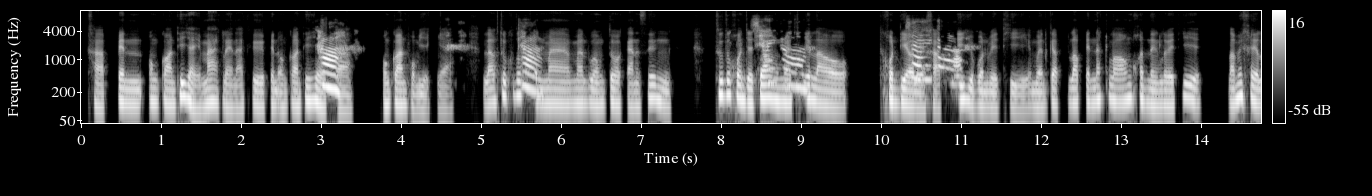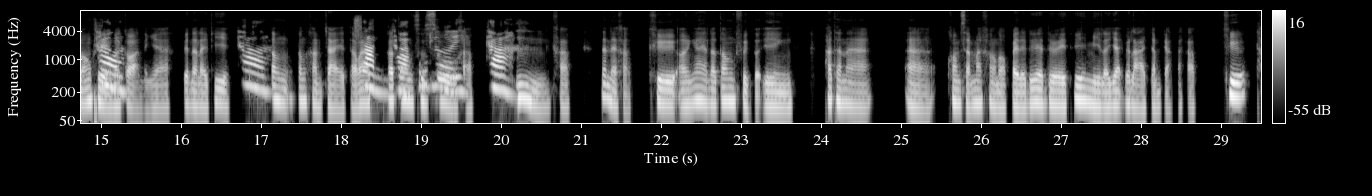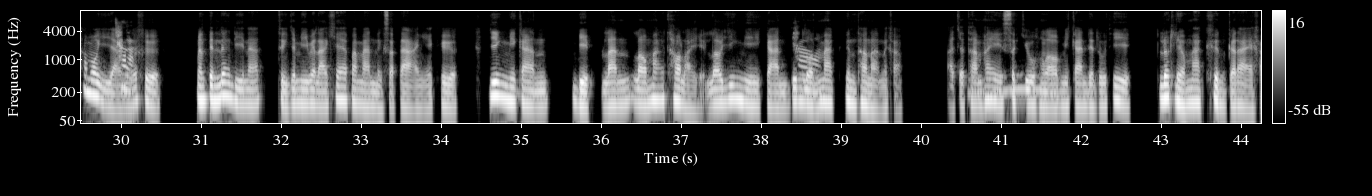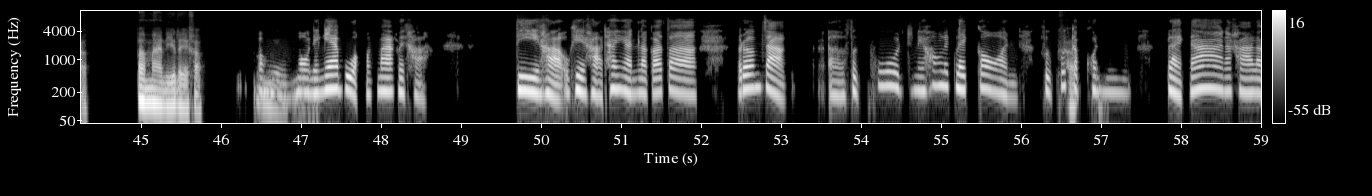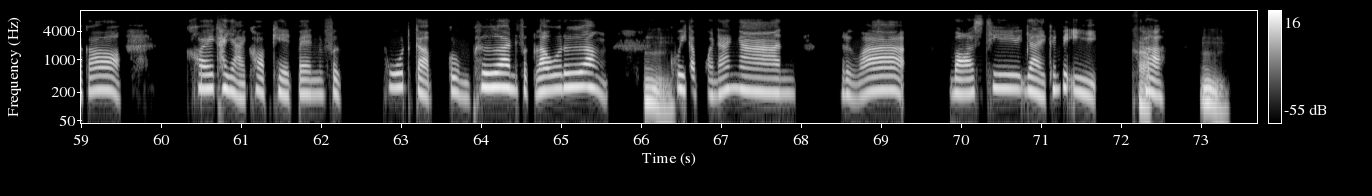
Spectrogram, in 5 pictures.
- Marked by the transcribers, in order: other background noise; tapping
- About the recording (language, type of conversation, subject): Thai, advice, คุณรับมือกับการได้รับมอบหมายงานในบทบาทใหม่ที่ยังไม่คุ้นเคยอย่างไร?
